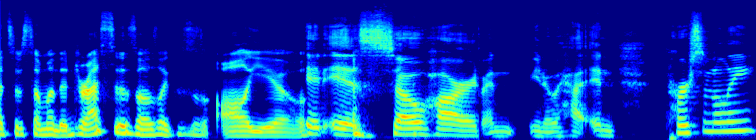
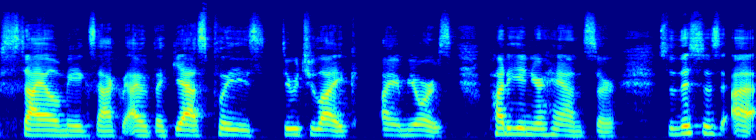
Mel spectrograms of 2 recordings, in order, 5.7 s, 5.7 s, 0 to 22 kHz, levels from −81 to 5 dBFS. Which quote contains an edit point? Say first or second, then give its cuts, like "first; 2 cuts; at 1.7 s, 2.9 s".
first; 1 cut; at 3.6 s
